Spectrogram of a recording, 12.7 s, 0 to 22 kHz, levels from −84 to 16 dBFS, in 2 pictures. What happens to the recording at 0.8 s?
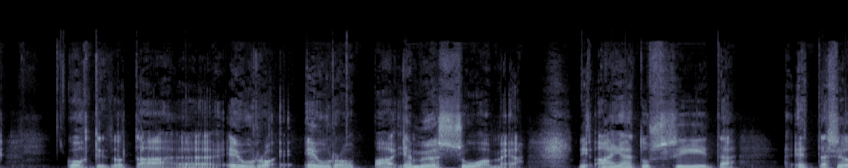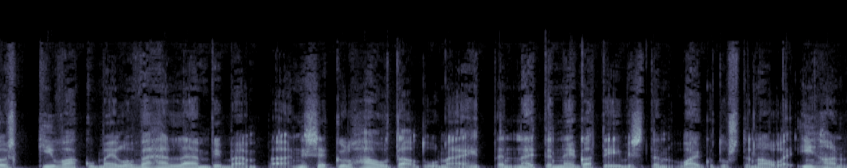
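Nothing goes wrong at 0.8 s; the audio plays through that moment intact, with no dropout, click or distortion.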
